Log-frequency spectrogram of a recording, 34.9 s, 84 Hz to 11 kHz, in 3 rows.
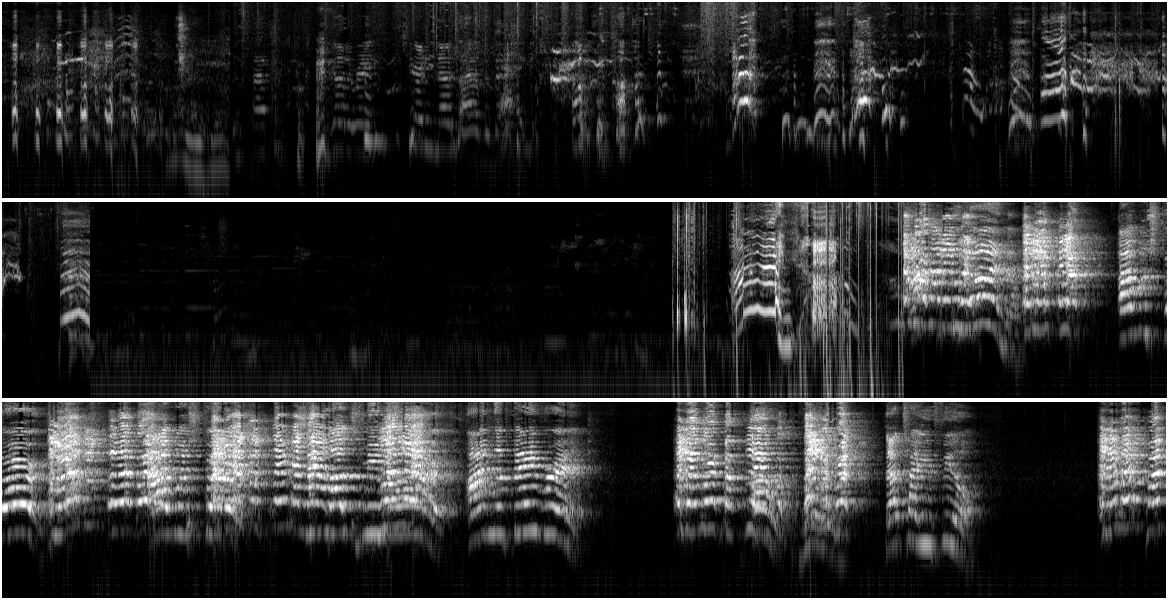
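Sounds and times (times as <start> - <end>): turkey calling: 17.2 - 22.8, 34.2 - 34.9
wings flapping: 18.4 - 21.0
cockatoo calling loudly: 18.6 - 28.3, 30.0 - 32.3, 34.2 - 34.9.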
